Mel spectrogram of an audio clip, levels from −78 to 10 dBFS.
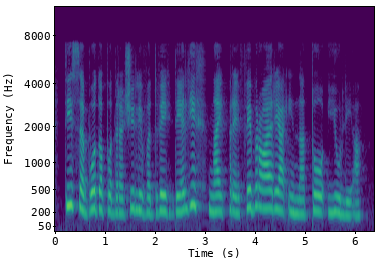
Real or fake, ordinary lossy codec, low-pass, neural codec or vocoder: fake; none; 7.2 kHz; codec, 16 kHz, 0.8 kbps, ZipCodec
